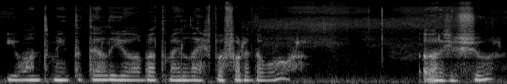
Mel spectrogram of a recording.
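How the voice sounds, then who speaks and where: A woman playing a gentle, wry, protective night witch in an intimate audio roleplay, speaking softly and breathily, often near a whisper. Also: mid-range voice, level tone, a little hiss or hum, natural voice. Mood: tender, protective. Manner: slow, soft, tender reassurance.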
